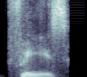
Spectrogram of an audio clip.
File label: "freeze", Indian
